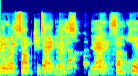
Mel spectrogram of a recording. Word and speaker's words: subcutaneous: So when you say the word subcutaneous, sub-Q, you're pronouncing the start of the Q. Cutaneous.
